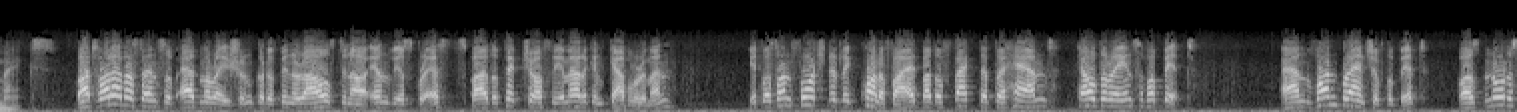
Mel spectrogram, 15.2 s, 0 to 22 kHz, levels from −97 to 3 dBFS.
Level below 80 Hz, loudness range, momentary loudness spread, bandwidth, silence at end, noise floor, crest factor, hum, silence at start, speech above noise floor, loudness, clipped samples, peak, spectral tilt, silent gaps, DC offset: -48 dBFS; 3 LU; 9 LU; 7.2 kHz; 0 s; -49 dBFS; 16 dB; none; 0 s; 26 dB; -22 LUFS; under 0.1%; -8 dBFS; 0 dB/octave; none; under 0.1%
